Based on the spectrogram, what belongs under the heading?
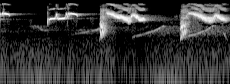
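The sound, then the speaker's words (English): European starling calls: a few high, sliding whistles and buzzy sweeping notes repeated in quick bursts, fairly loud over a faint low hum, with no talking. “European starlings are a common sight in suburban yards, waddling methodically through the grass to dig for grubs and other tasty bits.”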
